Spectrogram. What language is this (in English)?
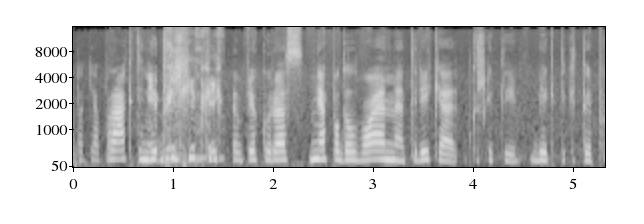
Lithuanian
